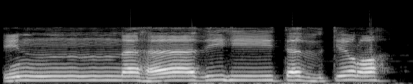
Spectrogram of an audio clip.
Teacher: نون پر غنہ ہوگا، نون کو لمبا نہیں کرنا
